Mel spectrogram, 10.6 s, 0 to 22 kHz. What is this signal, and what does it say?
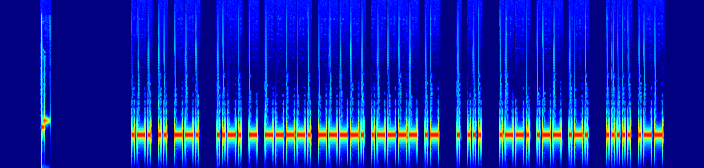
Morse code, heard as a keyed tone, about 30 wpm, 700 Hz. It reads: RIG FT991A ES PWR 5W
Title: Practice QSO - Exchange 2 - Info - 30wpm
